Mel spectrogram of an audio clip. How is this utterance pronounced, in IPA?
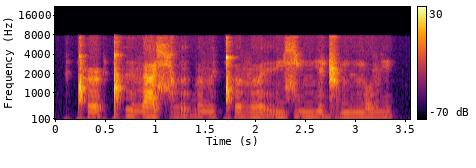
ǃʰ ə˞ ʔ ǃʰ ɨ ð a ɕ o̤ r b ɵ v ɨ ǃʰ ɵ v ɵ r i ɕ i ŋ i ɖ͡ʐ o̤ ŋ ɨ ŋ o v i

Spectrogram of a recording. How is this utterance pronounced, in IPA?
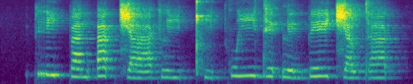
p r i˦˥ ʔ p a˧ n ʔ a˥˩ k̚ t͡ɕ aː˩˦ k l iː˨˩ t̚ pʰ i˨˩ t̚ k w iː˥˩ d e˥˩ ʔ l e˨˩ n p eː˥˩ t͡ɕ a˧ w d a˦˥ k̚

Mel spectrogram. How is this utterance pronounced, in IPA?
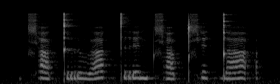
t͡ɕʰ a˨˩ k̚ t r ɯ˩˦ a̯ | t r e˧ n t͡ɕʰ a˨˩ p̚ t͡ɕʰ e˦˥ k̚ d a˦˥ ʔ

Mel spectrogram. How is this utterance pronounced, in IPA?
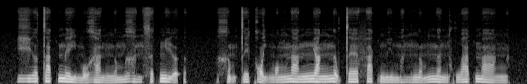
ɣ i˧ ə̯ t̪ a˦˥ t̚ m e˧˩ j m o̰˧˨ ɣ a˧˩ n ŋ ə˨˦ m ɣ ə̤˨˩ n s ə˦˥ t̚ ɲ ḭ˧˨ ə̯ ʔ | x ə̰˧˨ m t̪ e˧ k ɔ̰˧˨ j ŋ ɔ˨˦ ŋ n a˨˦ n ɲ a˨˦ ŋ n ə̰˧˨ w t̪ ɛ˨˦ f a˨˩ k̚ m i˧˩ m ə̤˨˩ n ŋ ə̰˧˥ m n ə˧˩ n k w a˦˥ t̚ m a˧˩˨ ŋ

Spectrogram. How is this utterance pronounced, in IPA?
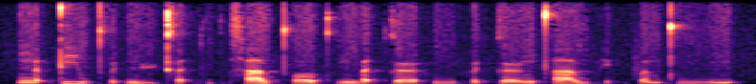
ŋ ɐ˥ t̚ t̪ iː˥ w t̪ʰ ɵ˨ t̚ n̪ yː˧ kʰ ɐ˨˥ t̚ kʷ ɐ˥ k̚ t͡sʰ aː˧ w t̪ʰ ɔː˨ kʷʰ ɪ˨˥ ŋ w ɐ˨˥ t̚ k œː˨ h uː˨ h ɵ˥ t̚ k œː˨˥ ŋ t̪ʰ aː˧ w h ɪ˨ k̚ f ɐ˨˩ m t̪ʰ uː˨˩ n

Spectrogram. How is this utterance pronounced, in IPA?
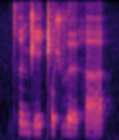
t̪ʰ əː˦ n d͡ʒ eː˨˥ ǁ ɔ˧˩ ʃ v œː˧˩˧ h a˧˩˧

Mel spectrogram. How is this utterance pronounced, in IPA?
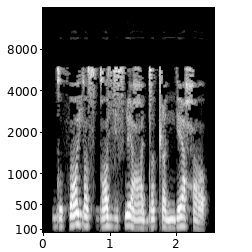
ɡ o θ ɒ j ɒ s ɡ ɒ zʲ o s ɳ e ʕ i d o tˤ ɽ i nʲ æ ħ ɒ

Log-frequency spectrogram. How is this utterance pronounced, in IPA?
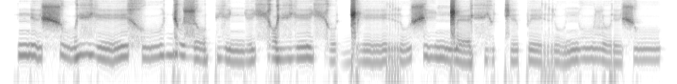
n ɪ˧˩˧ ʃ u˧˩˧ vʲ eː˧˩˧ x uː˨˥ ɟ u˥˧ z o˧˩˧ pʲ e˧˩ ɲ e˨˥ ç ɔ˥˧ vʲ eː˥ ç o˧˩ ɡ͡ǁ eː˧˩˧ r u˨˥ ʃ i˥ ŋ͡ǁ ɛ˧˩˧ fʲ ʊ˨˥ c ɪ˨˥ p e˧˩ r u˧˩˧ ɲ uː˥ l ʊ˧˩˧ ɾ ɪ˧˩˧ ʃ uː˥

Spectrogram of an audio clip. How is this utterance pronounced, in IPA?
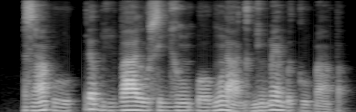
z ã˨˦ p u˨ | ɾ ə˦ ɓ iː˨ b aː˧ l u˨ s iː˨ ɣ ũ˨ k͡p oː˨ ɡʷ ũ˦ ɾ aː˨ ɡ ə˨ ɡ ĩ˦ ɓ ɛ̃˦ ɓ ə˨ k u˨ ɓ ã˨ p

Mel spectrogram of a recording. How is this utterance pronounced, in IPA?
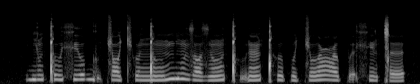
ɟ ũ ǃ u xʲ o ɡ ṵ c ɔ cʰ ʊ ŋ͡ǃ ũ m b ũ z ɔ z õ ǃʰ ṵ ɾ œ̃ ǃʰ ʊ p ʊ c o ʕ ʊ p ə̰ xʲ õ ǀ ə

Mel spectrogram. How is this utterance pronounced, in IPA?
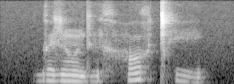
ɡ œ z õ dʱ ə̃ x h ɔ x ǀʰ e̤

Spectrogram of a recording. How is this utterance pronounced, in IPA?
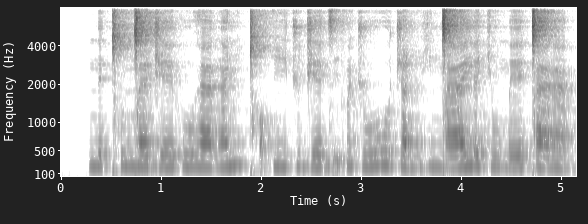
n e ǀʰ u ŋ͡ǀ ɛ d͡ʒ eː f uː ɦ æː n æ̃ ɲ u ǀʰ ɔ̰ k iː t͡ʃ y d͡ʒ eː d͡z ḭ f œ̃ t͡ʃ uː w u t͡ʃ ɑ ɲ u ç i ŋ͡ǀ æː j ɛ c uː m eː ǀ æː ɾ æ̃

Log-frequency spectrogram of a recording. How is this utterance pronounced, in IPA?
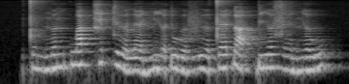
t̪ ə̤˨˩ n ŋ əː˧ ŋ k w a˦˥ k̚ t͡ɕ ə˦˥ p̚ z ɨ˧˩ ə̯ l ɛ˧˩ ɲ ḭ˧˨ ə̯ ɗ u˧˩ ə̯ v ɨ˧˩ ə̯ t̪ ɛ˨˦ ɗ a˨˩ t̚ ɗ i˧ ə̯ z ɛ̤˨˩ ɲ ə˨˦ w

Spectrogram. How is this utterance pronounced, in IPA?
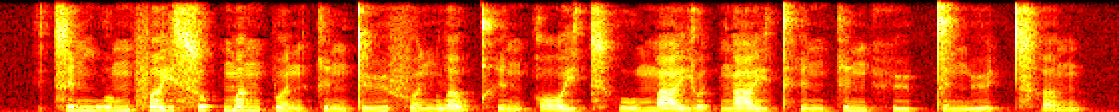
t͡s ɪ˨ ŋ w ʊ˨˥ ŋ f ɐ˧ j s ʊ˥ k̚ m ɐ˥ ŋ p ɵ˨˩ n k ɪ˨˩ ŋ t̪ yː˨˥ f ɵ˨ n w ɐ˨˩ w kʰ ɪ˨˩ ŋ k ɔː˨ j t͡sʰ uː˨˧ m aː˨ j ɵ˨ t̚ ŋ aː˧ j t̪ʰ ɪ˧ ŋ k ɪ˥ ŋ h yː˨ p̚ t̪ ɪ˨ ŋ yː˥ t̚ t͡sʰ ɐ˨˩ ŋ

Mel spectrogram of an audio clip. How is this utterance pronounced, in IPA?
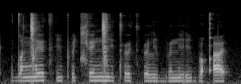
dˤ e ŋ͡ǀ e t͡sʼ i pʼ ʏ t͡ɕʰ e ŋ͡ǀ i tʼ ʏ t͡sʼ ʏ l i b ʏ n i ɾ i b ʏ qʼ e

